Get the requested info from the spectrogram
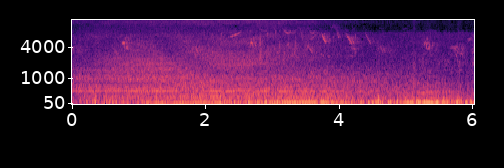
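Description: Outdoor street ambience: a low rumble swells over the first few seconds and eases toward the end, with a scatter of short, high bird chirps.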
